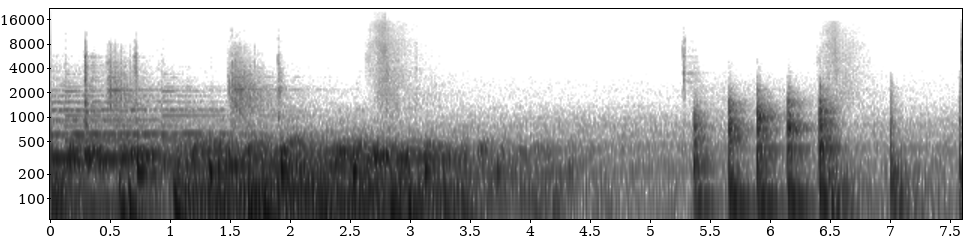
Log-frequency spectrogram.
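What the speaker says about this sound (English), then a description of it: "Instead, you hear footsteps approaching the door." Footsteps approach a door in the game Rue Valley, a run of about six evenly spaced, sharp thumps that follow a fading stretch of music and lingering tones.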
